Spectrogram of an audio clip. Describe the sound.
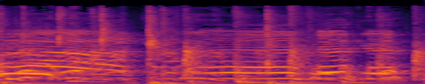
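An audience at a poetry reading claps steadily for a couple of seconds after a poem, the dense patter of many hands mixed with voices calling and cheering over it.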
